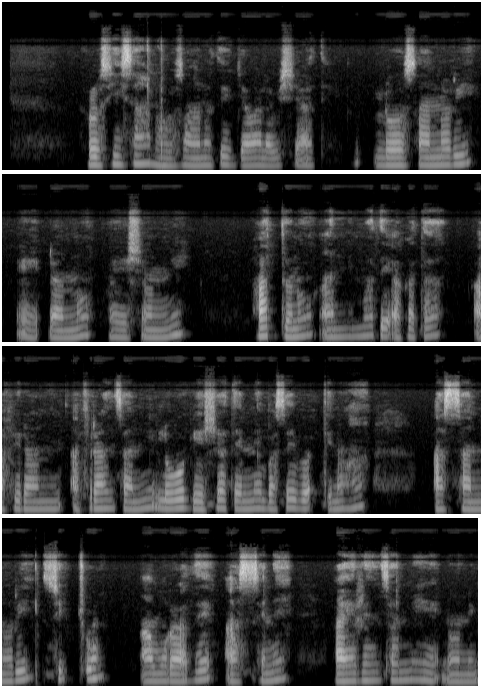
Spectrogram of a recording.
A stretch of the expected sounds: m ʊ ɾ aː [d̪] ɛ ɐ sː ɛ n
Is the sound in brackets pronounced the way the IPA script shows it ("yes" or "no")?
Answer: no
